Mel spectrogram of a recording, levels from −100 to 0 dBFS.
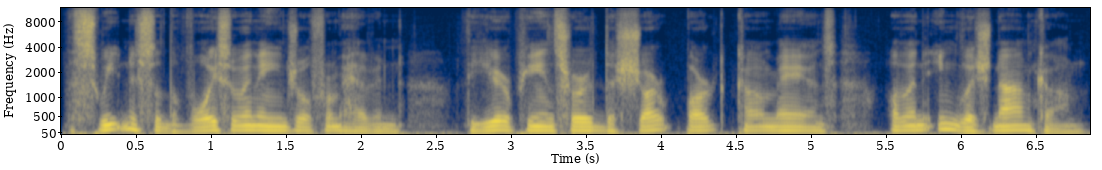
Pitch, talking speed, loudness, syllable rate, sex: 105 Hz, 190 wpm, -16 LUFS, 5.3 syllables/s, male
